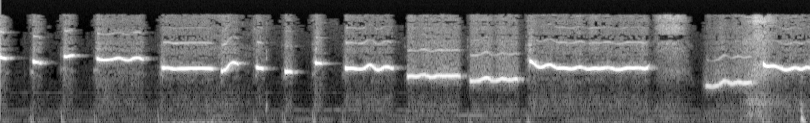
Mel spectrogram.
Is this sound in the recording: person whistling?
yes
